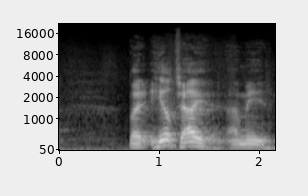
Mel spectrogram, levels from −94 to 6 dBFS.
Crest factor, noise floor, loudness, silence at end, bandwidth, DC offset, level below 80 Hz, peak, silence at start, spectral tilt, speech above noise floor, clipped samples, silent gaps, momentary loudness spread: 16 dB; -52 dBFS; -21 LUFS; 0 s; 12 kHz; under 0.1%; -52 dBFS; -6 dBFS; 0.7 s; -6.5 dB/octave; 31 dB; under 0.1%; none; 10 LU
